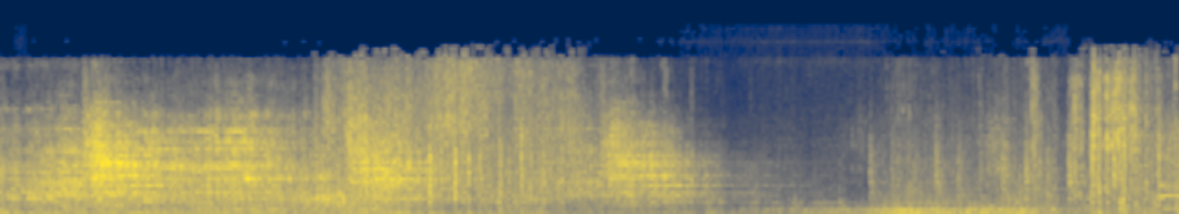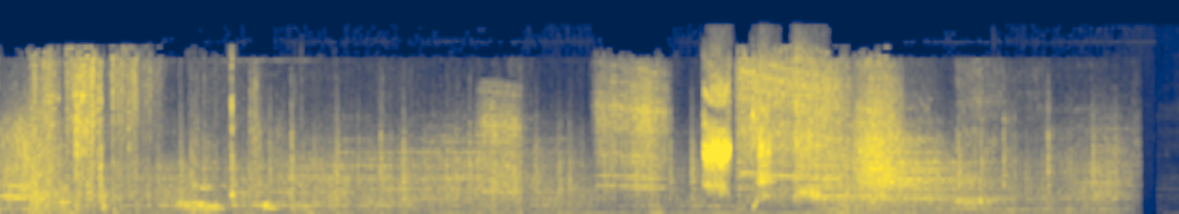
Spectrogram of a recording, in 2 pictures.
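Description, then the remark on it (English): Loud, dense film race-scene sound effects: a continuous mechanical roar layered with metallic screeches and crunching impacts as a man crashes through a barn fence and vehicles skid off the road and fly off cliffs, building steadily, with no voices, then cutting off abruptly at the end. “One of those was a dude flying through a fucking barn fence.”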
